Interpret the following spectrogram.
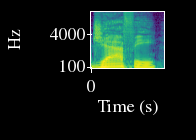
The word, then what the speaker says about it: Jaffe: So, Jaffe, personal injury attorney, also a medic, also a motorcycle rider, right here in Long Island.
